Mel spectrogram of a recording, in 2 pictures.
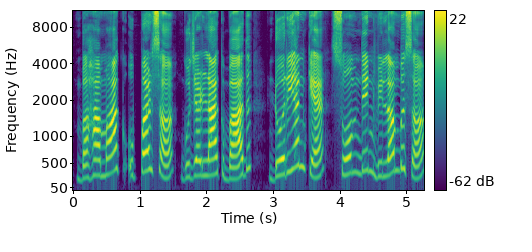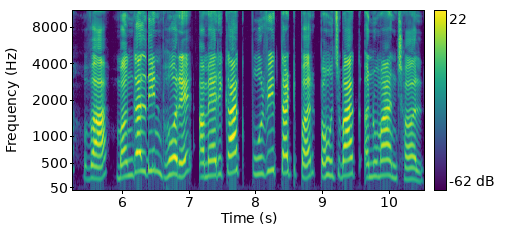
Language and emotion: Maithili, neutral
